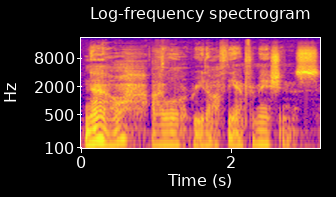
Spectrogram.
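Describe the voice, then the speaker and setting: Guy doing calm polite boss asmr, gravelly creaky voice, super slow n hushed, soothing, bit of background noise. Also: fairly low pitch. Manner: hushed, deliberate, often near-whispered, soothing. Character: calm, genteel male boss leading a relaxation ritual. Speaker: ASMR roleplay performer. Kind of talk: ASMR roleplay, guided relaxation.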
